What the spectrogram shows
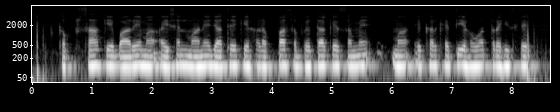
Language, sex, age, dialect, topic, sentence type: Chhattisgarhi, male, 25-30, Eastern, agriculture, statement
